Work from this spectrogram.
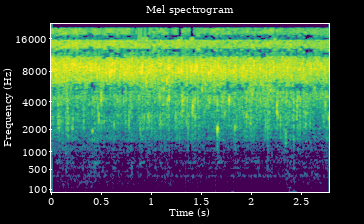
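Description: Green tomato slices frying in a pan, a continuous bright hissing sizzle with faint bubbling pops, steady and close, no talking.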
